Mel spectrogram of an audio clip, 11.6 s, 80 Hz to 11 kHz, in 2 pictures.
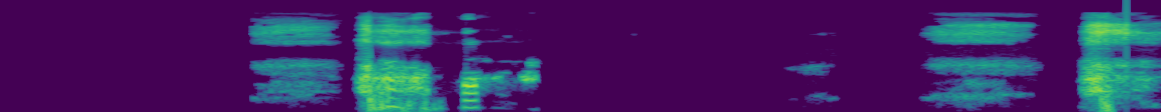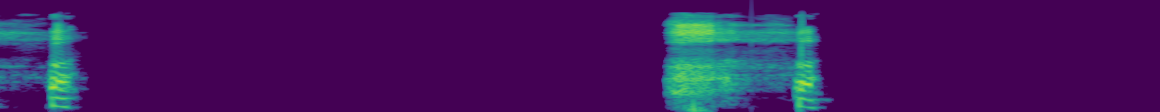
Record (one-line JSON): {"exhalation_length": "11.6 s", "exhalation_amplitude": 29615, "exhalation_signal_mean_std_ratio": 0.27, "survey_phase": "alpha (2021-03-01 to 2021-08-12)", "age": "45-64", "gender": "Female", "wearing_mask": "No", "symptom_cough_any": true, "symptom_shortness_of_breath": true, "symptom_fatigue": true, "symptom_fever_high_temperature": true, "symptom_headache": true, "symptom_onset": "5 days", "smoker_status": "Current smoker (e-cigarettes or vapes only)", "respiratory_condition_asthma": false, "respiratory_condition_other": false, "recruitment_source": "Test and Trace", "submission_delay": "2 days", "covid_test_result": "Positive", "covid_test_method": "RT-qPCR", "covid_ct_value": 17.4, "covid_ct_gene": "ORF1ab gene", "covid_ct_mean": 18.1, "covid_viral_load": "1200000 copies/ml", "covid_viral_load_category": "High viral load (>1M copies/ml)"}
